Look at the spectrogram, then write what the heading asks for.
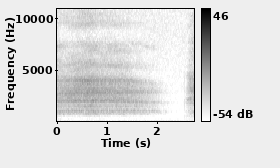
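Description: A single long, soft exhale through the mouth or nose during a slow-flow yoga session, close and quiet, tapering off before a faint fresh breath at the end.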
